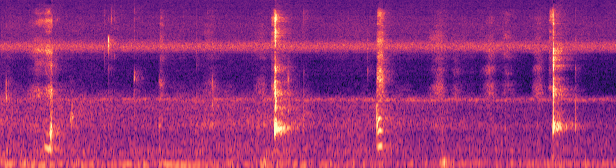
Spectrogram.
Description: These hiccups are annoying the baby boy. Go away. He doesn't like you.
